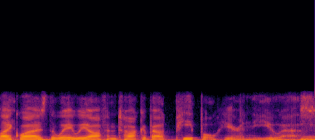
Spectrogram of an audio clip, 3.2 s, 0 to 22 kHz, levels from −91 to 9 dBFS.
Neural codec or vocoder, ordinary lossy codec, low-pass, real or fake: none; Opus, 16 kbps; 7.2 kHz; real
